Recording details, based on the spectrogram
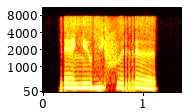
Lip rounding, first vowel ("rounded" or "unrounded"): unrounded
